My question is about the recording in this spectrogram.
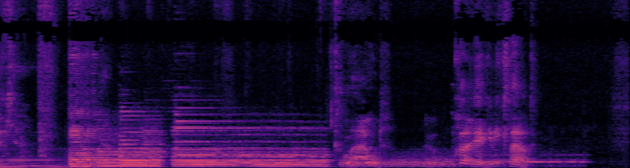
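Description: Duesenberg Starplayer TV electric guitar playing sustained chords through an M-Vave Mini Universe reverb pedal, with a long reverb tail. A new chord is struck about a second in and rings for a couple of seconds, and the sound dies away just before the end.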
